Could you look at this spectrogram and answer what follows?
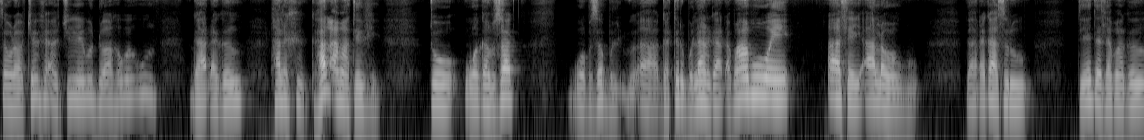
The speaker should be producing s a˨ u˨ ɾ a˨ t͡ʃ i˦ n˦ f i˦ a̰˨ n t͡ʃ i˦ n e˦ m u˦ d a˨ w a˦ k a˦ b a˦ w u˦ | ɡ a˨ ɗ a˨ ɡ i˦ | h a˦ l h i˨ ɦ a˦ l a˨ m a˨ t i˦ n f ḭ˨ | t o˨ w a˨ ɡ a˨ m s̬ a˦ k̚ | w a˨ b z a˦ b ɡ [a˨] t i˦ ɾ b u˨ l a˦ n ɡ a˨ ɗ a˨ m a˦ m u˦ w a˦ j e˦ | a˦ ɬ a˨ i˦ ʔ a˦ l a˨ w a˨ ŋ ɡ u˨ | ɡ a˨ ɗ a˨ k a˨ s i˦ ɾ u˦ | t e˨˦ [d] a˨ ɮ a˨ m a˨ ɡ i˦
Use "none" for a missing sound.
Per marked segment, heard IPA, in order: a˨, d

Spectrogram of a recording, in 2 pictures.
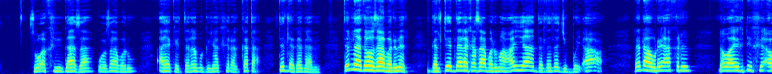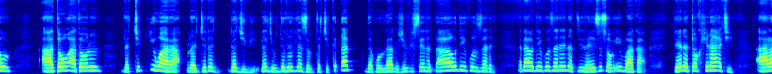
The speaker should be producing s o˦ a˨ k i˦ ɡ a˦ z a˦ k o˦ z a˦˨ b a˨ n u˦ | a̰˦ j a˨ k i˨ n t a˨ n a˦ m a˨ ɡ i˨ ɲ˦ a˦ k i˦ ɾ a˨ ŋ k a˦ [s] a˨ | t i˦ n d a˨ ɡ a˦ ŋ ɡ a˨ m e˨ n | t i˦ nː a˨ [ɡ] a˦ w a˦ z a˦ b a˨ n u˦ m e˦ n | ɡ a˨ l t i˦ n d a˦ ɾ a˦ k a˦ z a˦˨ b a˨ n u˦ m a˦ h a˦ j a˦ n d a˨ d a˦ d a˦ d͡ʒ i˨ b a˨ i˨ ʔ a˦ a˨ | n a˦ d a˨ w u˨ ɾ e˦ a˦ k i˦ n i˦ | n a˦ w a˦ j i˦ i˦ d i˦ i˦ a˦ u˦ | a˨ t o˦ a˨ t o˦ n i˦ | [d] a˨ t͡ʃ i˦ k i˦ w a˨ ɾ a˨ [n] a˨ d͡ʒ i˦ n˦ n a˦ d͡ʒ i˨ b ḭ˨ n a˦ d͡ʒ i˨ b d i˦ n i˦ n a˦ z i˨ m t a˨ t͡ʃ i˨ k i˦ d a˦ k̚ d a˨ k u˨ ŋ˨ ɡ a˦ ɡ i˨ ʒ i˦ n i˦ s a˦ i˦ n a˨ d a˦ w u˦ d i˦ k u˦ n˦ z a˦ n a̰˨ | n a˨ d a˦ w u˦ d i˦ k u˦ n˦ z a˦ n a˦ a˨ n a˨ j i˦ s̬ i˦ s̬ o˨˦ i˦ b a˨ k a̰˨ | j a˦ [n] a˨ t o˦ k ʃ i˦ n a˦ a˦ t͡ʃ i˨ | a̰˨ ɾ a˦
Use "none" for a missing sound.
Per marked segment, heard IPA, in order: t, d, n, n, n

